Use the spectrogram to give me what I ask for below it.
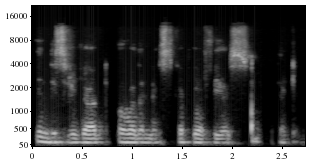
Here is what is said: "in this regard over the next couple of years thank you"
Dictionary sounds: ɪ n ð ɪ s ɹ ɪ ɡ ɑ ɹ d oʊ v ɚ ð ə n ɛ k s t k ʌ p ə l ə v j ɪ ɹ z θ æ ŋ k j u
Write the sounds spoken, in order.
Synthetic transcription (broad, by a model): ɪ n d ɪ s ɹ ɪ ɡ ɑ ɹ d oʊ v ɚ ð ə n ɛ k s t k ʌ p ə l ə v j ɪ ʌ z t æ k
